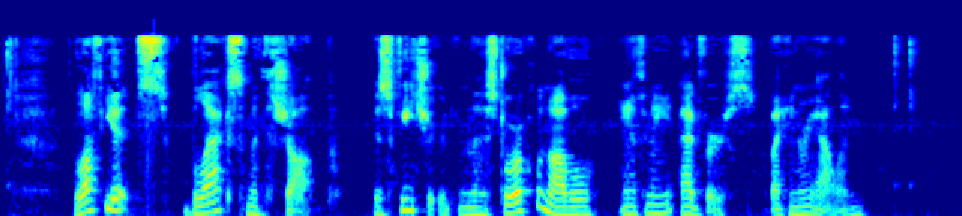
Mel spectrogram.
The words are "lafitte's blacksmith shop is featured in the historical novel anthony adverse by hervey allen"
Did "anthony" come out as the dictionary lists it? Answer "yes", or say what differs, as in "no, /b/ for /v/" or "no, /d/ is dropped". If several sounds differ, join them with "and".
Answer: yes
